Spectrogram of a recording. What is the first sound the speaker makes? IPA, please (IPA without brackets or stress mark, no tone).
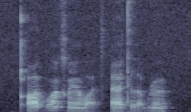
qʼ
